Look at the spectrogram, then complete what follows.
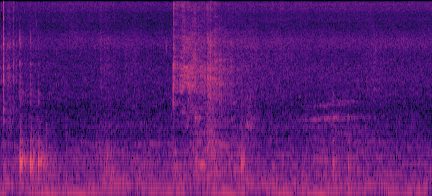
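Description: Mathri (flour crackers) sizzling in hot oil in a kadhai, while a steel slotted skimmer clinks and scrapes against the pan as the fried pieces are lifted out. There are a few light clinks near the start and a louder burst of hissing and scraping about two seconds in.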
